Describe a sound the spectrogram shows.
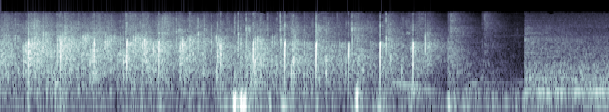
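An audience applauds, clapping briskly.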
